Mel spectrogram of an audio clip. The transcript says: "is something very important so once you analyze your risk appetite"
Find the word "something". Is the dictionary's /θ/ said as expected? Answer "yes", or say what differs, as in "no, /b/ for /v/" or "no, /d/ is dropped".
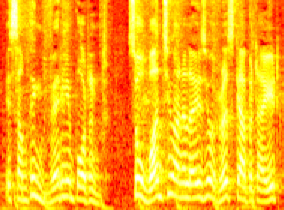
no, /t/ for /θ/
